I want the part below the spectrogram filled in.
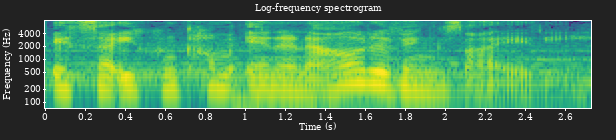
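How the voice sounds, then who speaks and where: A woman co-hosting a podcast, gently guiding and asking curious questions in casual chat. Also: lowish voice, huge pitch swings, normal speed, vocal fry, music in the background. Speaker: podcast co-host, coach.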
